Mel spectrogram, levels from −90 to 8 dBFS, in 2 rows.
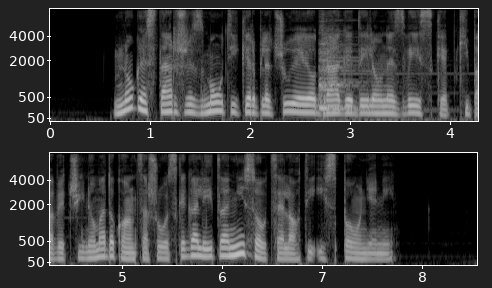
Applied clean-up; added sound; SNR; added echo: none; Gong; 10 dB; none.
